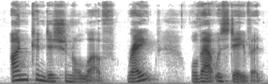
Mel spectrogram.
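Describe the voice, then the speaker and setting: A woman with a fairly low voice and vocal fry speaks at a moderate pace with lively intonation in a very clean recording with a silent background. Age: 60s. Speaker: bible teacher. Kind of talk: bible study talk. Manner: conversational.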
